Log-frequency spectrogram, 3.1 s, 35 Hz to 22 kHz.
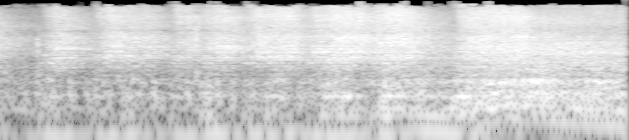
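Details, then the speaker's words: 1000hp GSX with no wideband fitted after injector scaling change in ECU tune: cranks, stumbles and catches reluctantly, then rough uneven revving; running so rich it barely started, throttle seemed to hang. "See, and it's almost so rich that it it didn't want to start."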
